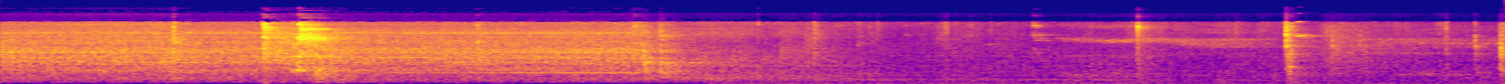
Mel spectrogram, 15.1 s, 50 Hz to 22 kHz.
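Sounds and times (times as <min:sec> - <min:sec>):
steady machinery noise: 0:07.0 - 0:15.0
faint steady whine: 0:07.1 - 0:15.0.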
